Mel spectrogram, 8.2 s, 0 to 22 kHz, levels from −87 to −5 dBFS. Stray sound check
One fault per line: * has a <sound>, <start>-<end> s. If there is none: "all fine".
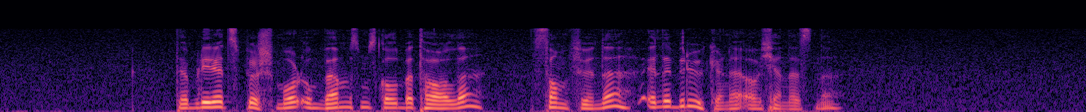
all fine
